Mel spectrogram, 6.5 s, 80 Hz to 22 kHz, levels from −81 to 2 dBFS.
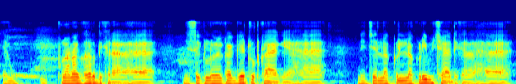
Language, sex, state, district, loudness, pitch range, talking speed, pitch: Hindi, male, Jharkhand, Garhwa, -17 LUFS, 105-135 Hz, 165 wpm, 115 Hz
